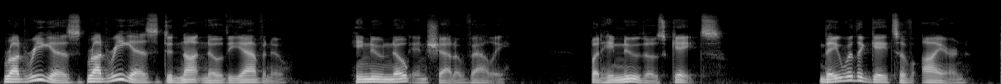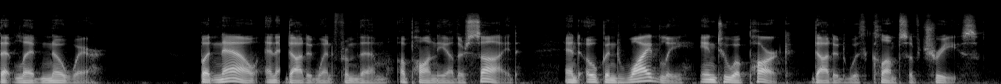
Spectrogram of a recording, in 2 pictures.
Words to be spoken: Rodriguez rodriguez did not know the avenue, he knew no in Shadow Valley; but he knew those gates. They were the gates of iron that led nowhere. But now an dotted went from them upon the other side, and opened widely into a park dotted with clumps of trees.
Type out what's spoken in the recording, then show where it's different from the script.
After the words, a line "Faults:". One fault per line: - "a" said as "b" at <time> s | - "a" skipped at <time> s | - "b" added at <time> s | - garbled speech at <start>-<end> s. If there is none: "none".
Rodriguez rodriguez did not know the avenue, he knew no in Shadow Valley; but he knew those gates. They were the gates of iron that led nowhere. But now an dotted went from them upon the other side, and opened widely into a park dotted with clumps of trees.
Faults:
none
